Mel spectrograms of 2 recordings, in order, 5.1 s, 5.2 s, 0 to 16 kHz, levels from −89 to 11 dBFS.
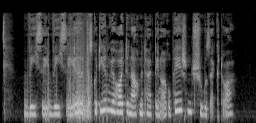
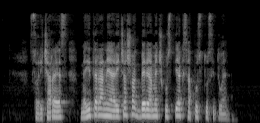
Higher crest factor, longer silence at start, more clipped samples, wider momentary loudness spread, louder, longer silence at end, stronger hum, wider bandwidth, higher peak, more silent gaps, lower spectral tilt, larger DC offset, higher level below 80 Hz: about the same, 18 dB vs 20 dB; second, 0.05 s vs 0.6 s; neither; second, 11 LU vs 16 LU; first, -20 LUFS vs -24 LUFS; second, 0.5 s vs 0.65 s; neither; about the same, 11.5 kHz vs 11.5 kHz; about the same, -4 dBFS vs -6 dBFS; neither; about the same, -4.5 dB/octave vs -5.5 dB/octave; neither; first, -52 dBFS vs -60 dBFS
